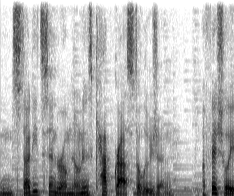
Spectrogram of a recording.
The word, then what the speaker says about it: Capgras: It was first documented by a French psychologist, so it's probably pronounced something like Capgras, but whatever, I'm American. Capgras.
